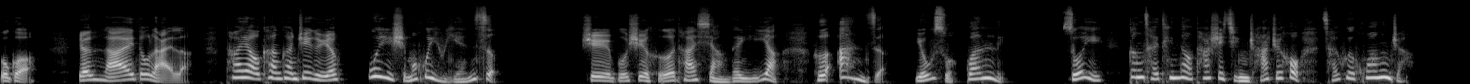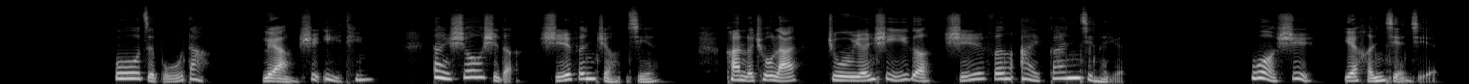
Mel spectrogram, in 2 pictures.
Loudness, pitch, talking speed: -22 LUFS, 205 Hz, 185 characters per minute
